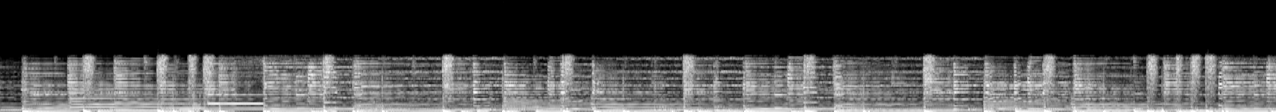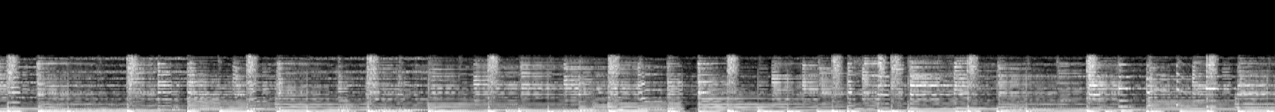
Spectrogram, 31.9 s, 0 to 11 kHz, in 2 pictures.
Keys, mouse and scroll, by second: 2.3 click, 2.5 click, 3.6 click, 4.3 click, 6.6 click, 12.8-13.1 scroll down 2, 14.2 scroll up 1, 15.5 5, 17.6 click, 18.2 scroll down 1, 19.4 click, 19.8 scroll down 1, 20.6 scroll up 1, 21.9-22.4 scroll down 1, 22.4 scroll up 1, 23.7 click, 24.9 click.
